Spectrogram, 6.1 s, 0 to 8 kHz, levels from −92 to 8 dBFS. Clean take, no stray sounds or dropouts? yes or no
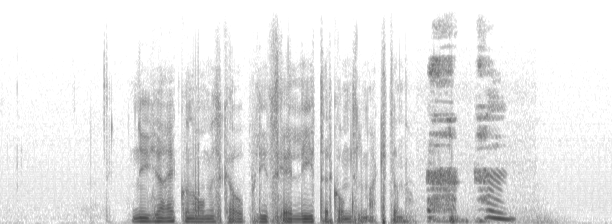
no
